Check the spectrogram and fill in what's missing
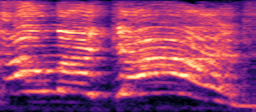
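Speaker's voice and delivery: mock very high thrilled shriek, "my" stretched. Recalling how Carmella leaned forward to scream at the gimmick, imitating Carmella's scream. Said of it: "You remember her screaming like".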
